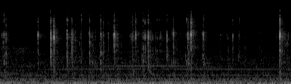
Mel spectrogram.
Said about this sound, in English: I'm just going to double check um, as I speak to you. So, pardon the typing.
